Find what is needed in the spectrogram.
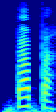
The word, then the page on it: papa: 'papa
